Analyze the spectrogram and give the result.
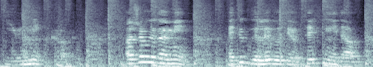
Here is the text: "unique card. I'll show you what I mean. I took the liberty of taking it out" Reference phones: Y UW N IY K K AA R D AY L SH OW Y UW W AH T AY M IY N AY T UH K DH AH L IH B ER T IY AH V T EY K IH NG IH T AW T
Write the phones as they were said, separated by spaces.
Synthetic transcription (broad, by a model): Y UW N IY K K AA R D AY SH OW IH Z AY M IY N AY T UH K DH AH L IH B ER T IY AH V T EY K IH NG IH T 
